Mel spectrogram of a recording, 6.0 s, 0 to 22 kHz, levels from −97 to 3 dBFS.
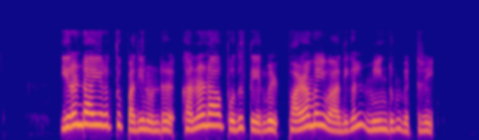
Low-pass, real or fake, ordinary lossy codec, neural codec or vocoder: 9.9 kHz; fake; MP3, 48 kbps; autoencoder, 48 kHz, 128 numbers a frame, DAC-VAE, trained on Japanese speech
